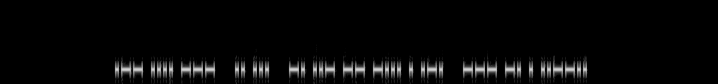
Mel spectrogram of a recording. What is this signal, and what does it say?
Morse code, heard as a keyed tone, about 40 wpm, 700 Hz. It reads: WHO IS NUMBER ONE?
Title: Sentences from Top 1000 Words - Review Part 1 - 40wpm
